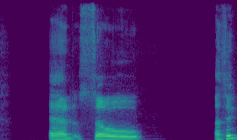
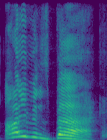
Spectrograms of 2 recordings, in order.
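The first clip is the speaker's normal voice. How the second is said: high, loud, drawn-out announcement cry; triumphant mock shout; 11 semitones higher, 7 dB louder, much slower than usual. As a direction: holler it out slowly like a hero's return. Re-enacted cry when soldier survives.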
